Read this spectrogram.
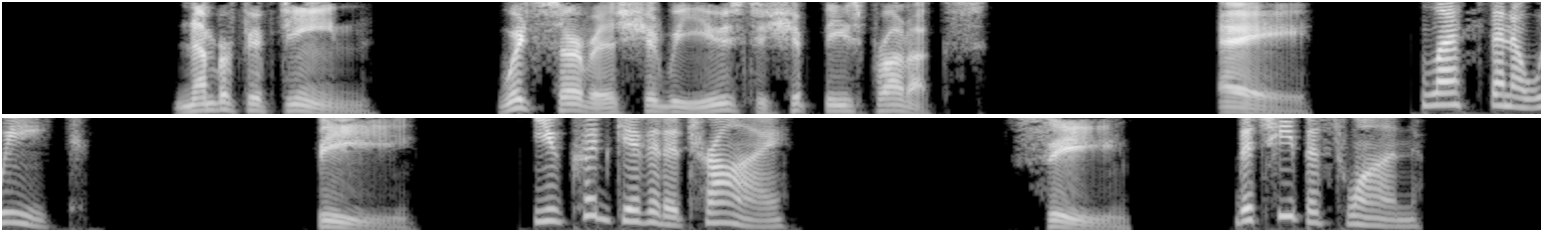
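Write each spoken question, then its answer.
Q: Which service should we use to ship these products?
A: C: The cheapest one.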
